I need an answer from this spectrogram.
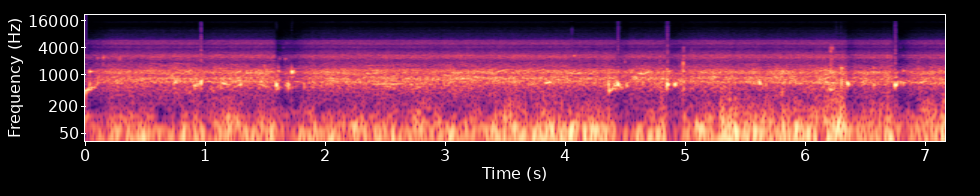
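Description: Steady rush of splashing, gurgling water at a water park slide, with a low rumble underneath.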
